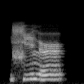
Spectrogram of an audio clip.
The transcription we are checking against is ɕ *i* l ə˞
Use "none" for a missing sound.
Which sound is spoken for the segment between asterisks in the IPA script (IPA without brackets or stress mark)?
i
